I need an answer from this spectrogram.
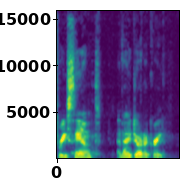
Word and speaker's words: Rhysand: Like I still call him Rhysand because R H Y S is Rhysand, Rhysand. But apparently it's Rhysand and I don't agree.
